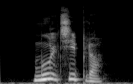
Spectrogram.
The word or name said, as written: multiplum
